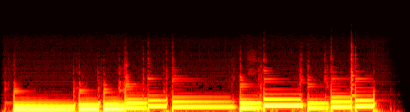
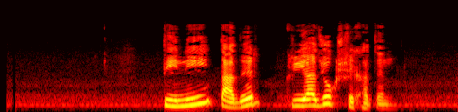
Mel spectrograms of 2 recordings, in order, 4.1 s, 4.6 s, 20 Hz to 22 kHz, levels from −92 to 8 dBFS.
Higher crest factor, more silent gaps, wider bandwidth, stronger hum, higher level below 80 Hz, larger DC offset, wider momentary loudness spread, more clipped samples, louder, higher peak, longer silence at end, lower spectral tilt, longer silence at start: second, 10 dB vs 20 dB; neither; second, 2 kHz vs 10 kHz; neither; first, -22 dBFS vs -74 dBFS; neither; second, 6 LU vs 14 LU; neither; first, -12 LUFS vs -21 LUFS; first, 0 dBFS vs -4 dBFS; second, 0.3 s vs 0.7 s; first, -14.5 dB/octave vs -6 dB/octave; second, 0.15 s vs 1.65 s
